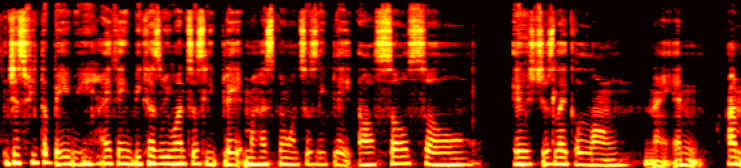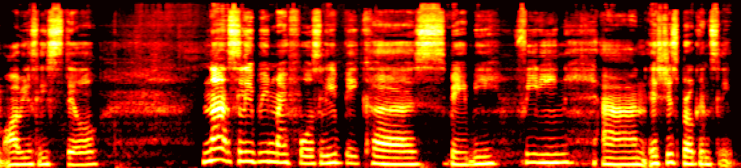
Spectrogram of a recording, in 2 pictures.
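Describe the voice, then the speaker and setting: A woman's voice: low-pitched, unhurried, dry recording, clean studio sound. A woman vlogger talking casually to her viewers in a candid, rambling, conversational way.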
